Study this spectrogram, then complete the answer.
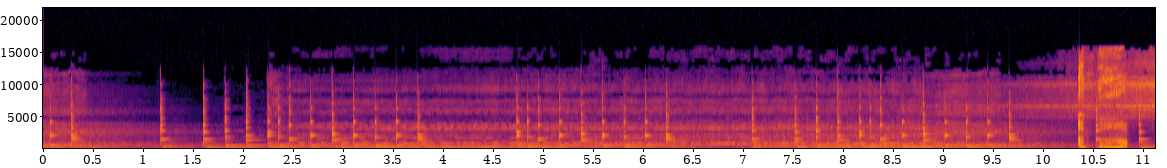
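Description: A mobile phone rings with an incoming call, playing a melodic ringtone continuously and fairly loudly for about ten seconds before a brief clatter at the end.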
